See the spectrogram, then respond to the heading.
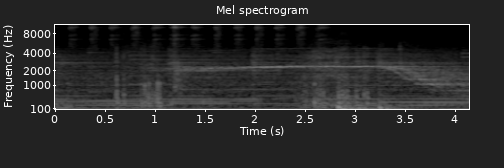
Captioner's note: elk bugling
